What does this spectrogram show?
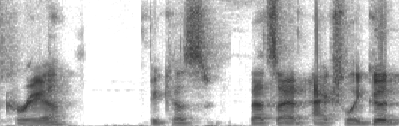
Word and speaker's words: Correa: Congressman Representative Lou Correa, I refuse to say his name like Korea, even though it is Korea, because that's an actually good person and author, and not a useless senator.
